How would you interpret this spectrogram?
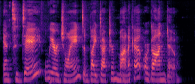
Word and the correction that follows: Ogando: Ogando, no R in it, just Ogando. – Ogando, thank you. Sometimes the R just slipped in.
